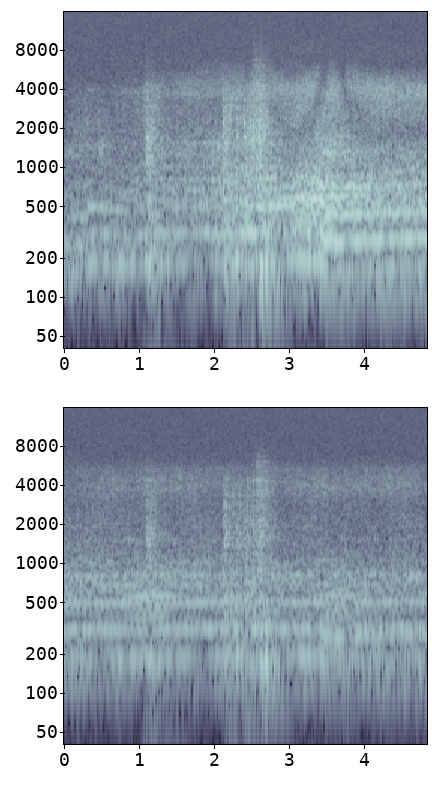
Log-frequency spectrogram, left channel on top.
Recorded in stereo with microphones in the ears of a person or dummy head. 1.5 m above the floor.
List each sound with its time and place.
1.1 s a cupboard door: 55° left (ahead or behind), 7 m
